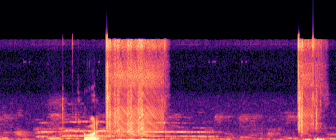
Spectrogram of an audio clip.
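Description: A voice says "good" once, about a second in. Behind it a faint call holds one steady note for about two seconds over a short burst of hiss, and a few brief noisy bursts come near the end.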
